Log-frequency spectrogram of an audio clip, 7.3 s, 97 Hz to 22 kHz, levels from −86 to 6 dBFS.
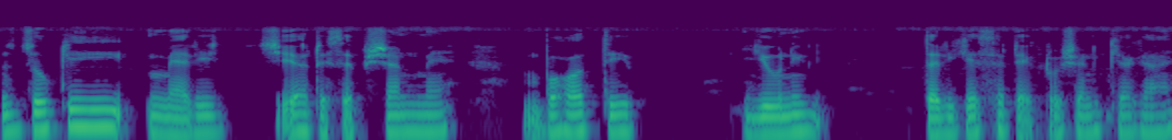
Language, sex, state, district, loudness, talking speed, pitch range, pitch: Hindi, male, Bihar, Sitamarhi, -33 LUFS, 125 wpm, 125-145 Hz, 130 Hz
